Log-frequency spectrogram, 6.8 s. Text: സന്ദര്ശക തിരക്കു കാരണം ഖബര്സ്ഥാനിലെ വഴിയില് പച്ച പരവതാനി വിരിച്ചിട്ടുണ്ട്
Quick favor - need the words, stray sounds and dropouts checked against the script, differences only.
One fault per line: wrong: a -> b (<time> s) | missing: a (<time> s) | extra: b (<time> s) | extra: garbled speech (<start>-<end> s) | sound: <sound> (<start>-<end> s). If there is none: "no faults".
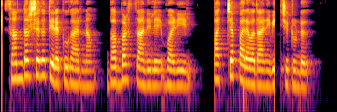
sound: dropout (5.5-5.6 s)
